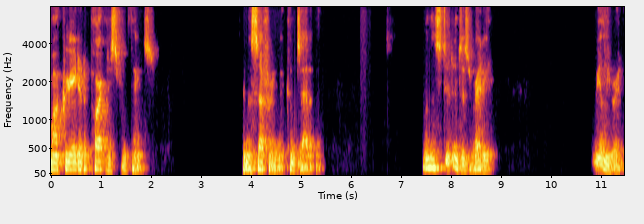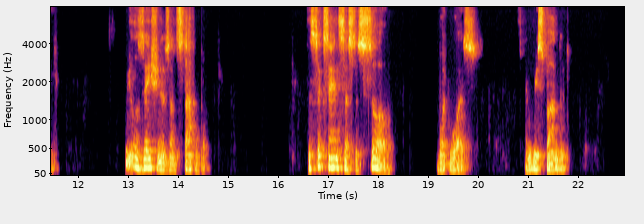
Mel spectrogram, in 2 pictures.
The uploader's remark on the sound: Zoom Broadcast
